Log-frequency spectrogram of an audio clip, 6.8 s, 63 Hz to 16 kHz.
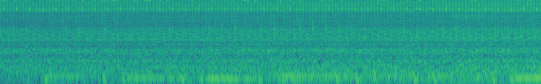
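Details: Skoda Fabia 1.4 at cold idle: uneven knock about three to four a second, heard mostly from below near the timing belt and audible from a distance, with faint cold hydraulic lifter clatter; dealer says piston slap and normal, cause unresolved.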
